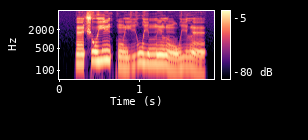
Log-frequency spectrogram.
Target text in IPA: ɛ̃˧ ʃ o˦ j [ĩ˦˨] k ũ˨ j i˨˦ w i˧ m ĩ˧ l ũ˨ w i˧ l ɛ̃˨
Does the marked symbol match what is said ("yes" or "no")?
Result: yes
